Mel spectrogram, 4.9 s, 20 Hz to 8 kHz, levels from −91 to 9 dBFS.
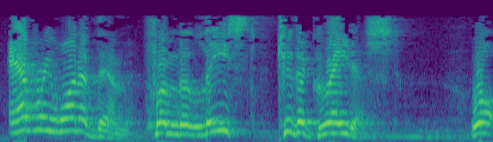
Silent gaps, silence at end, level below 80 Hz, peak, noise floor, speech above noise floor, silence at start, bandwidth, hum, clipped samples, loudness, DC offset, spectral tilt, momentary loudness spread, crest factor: none; 0 s; -54 dBFS; -2 dBFS; -41 dBFS; 24 dB; 0.1 s; 5.8 kHz; none; under 0.1%; -18 LUFS; under 0.1%; -9.5 dB/octave; 10 LU; 16 dB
